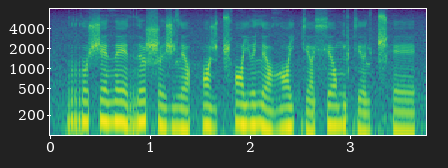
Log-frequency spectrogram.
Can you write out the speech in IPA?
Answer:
r ʊ˦ ʃ e˦ ð e˦˨ r ɨ˦ ʂ ɨ˨ ʒ lʲ ɒ˨ h ɒ˦˨ ʒ ʈ͡ʂʰ ɒ˦ j ɨ˦ lʲ ɒ˨ ɣ ɒ˦ j kʲ ɒ˨ xʲ ɔ˦ m kʲ ɤ˨ lʲ ʈ͡ʂʰ e˦

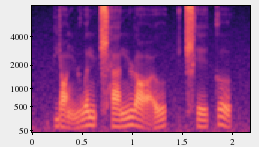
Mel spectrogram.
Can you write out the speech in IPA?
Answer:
p j ɑ̰˨˩ ŋ ɻ w ə˥˩ n ʈ͡ʂʰ a˧˥ n ɻ ɑ̰˨˩˦ ʊ̯ | ʈ͡ʂʰ e˧˥ ɪ̯ k ɤ˥˩

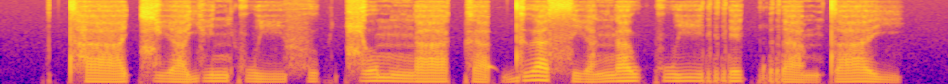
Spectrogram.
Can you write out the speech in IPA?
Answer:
tʰ aː˩˦ t͡ɕ i˨˩ a̯ j i˧ n k w iː˩˦ f u˨˩ k̚ t͡ɕ o˥˩ m ŋ aː˧ k a˨˩ ʔ d ɯ˥˩ a̯ s i˩˦ a̯ ŋ a˥˩ w k w iː˥˩ r e˥˩ k̚ r a˨˩ m t a˥˩ j

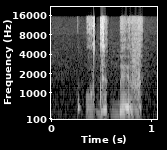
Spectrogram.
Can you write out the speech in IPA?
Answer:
ʔ ɔ̤ d ɘ ɡ͡b ɛ v

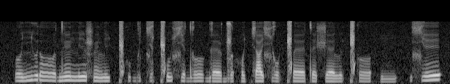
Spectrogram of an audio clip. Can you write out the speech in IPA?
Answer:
ɤ ɲ ɯ ɾ ɤː d ẽ n i ʂ ẽ l i ǁʰ u ɡ ɤ t͡ɕ a ǁ u ɕ ɛ d ɤː ɡ ɛː ɖ͡ʐ ɤ h ɔ c a ɕ o ǁ ɛː t ɛ ʃ ɛ l ɯ ǁʰ ɤː h i | ɕ e

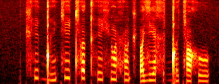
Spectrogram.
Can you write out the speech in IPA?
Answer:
t͡ʃʰ i˦ ɡ͡ǃ ĩ˧ c i˦ cʰ ə˦ kʰ i˧ ç ũ˧ ħ ũ˨ t͡ʃʼ ʌ˨ zʲ æ˧ x ɪ˧ ɡ͡ǃ ə˧ c ɒ˨ x u˨

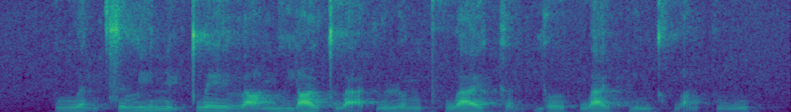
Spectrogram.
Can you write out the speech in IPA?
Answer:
l w ə̰˨˩ n t͡s ɹ̩˦ l i˥ n y̰˨˩ t̪ w e˥˩ ɪ̯ l ɑ˧˥ ŋ l j ɑ˥ ʊ̯ t̪ w ä̰˨˩ k u˦ ɻ ʊ˥ ŋ pʰ w a˥ ɪ̯ k ə̰˨˩ n p j o˥˧ ʊ̯ p w a˥˧ ɪ̯ p i˥˩ ŋ kʰ w ɑ˩ ŋ k u˧˥

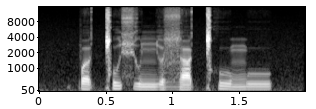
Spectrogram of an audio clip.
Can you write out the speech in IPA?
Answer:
p ɐ˨ ǀ u˦ ɕ u˨ ɲ ə˨ ɮ a˨ ǀʰ u˦˨ m u˦

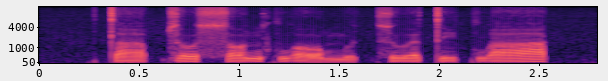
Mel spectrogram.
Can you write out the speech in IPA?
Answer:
t̪ aː˨˩ p̚ z o˧ s ɔ˨˦ n k w ɔ˧˩ m u˨˩ t̚ s u˧ ə̯ t̪ i˧ k w aː˦˥ k̚

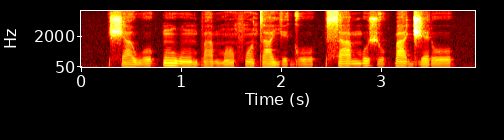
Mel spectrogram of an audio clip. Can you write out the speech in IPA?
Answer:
ʃ a˨ w o˨˦ k͡p ũ˦ w ũ˧ b a˨ m ɔ̃˨˦ f ɔ̃˦ t a˦ j e˧ ɡ o˧ | s a˦ m o˦ ʃ o˧ k͡p a˦ d͡ʒ ɛ˧ ɾ o˦

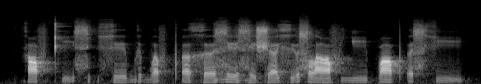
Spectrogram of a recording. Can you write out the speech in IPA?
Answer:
k ɑ f kʼ i s | x ɪ b ɪ b ʌ f pʼ ʌ x ə z ɪ z ɪ ʃ ɜ xʲ ʊ s lˠ ɑ f ʎ i b ɑ pʼ ə s x i

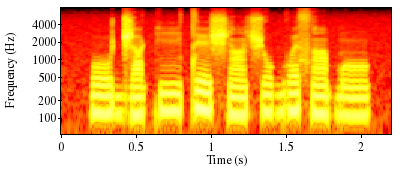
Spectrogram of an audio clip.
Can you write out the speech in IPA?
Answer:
oː˨ d͡ʒ a˨ k iː˧ t e˦ ʃ ã˨ ʃ o˧ ɡʷ ɛ˦ s ã˧ ɓ ɔ̃˧

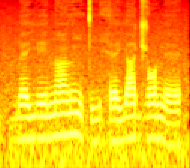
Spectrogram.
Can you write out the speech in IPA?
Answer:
b ɛ˦ j e˦ n ã˦ l ĩ˦˨ t i˧ h ɛ˧ j a˦ d͡ʒ ɔ˦ n ɛ˧

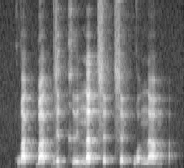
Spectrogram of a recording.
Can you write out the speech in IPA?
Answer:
k w a˨˩ k̚ ɓ a˨˩ k̚ z ɨ˦˥ k̚ x ɨ˨˩ n a˦˥ t̚ s ə˨˩ t̚ s ə̰˧˨ j h w ɔ̰˧˨ n a̰˧˨ m ʔ

